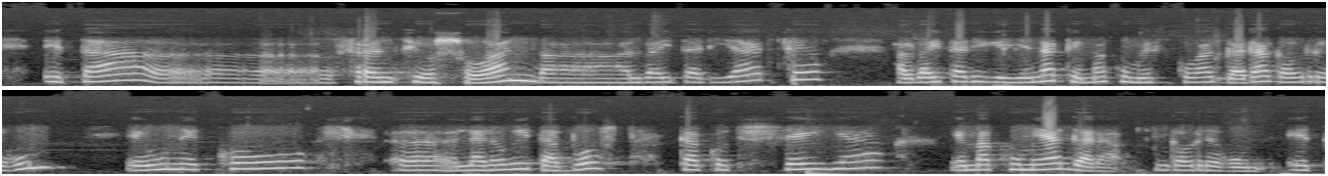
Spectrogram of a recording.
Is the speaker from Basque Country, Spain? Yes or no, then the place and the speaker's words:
yes; San Sebastián, Basque Country, Spain; born there; ni sortzez Donostiarra naiz, orduan ba irian jaio nintzen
